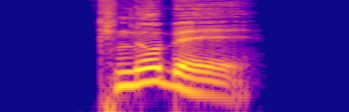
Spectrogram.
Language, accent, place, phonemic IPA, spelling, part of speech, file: German, Germany, Berlin, /ˈknʊbəl/, Knubbel, noun, De-Knubbel.ogg
- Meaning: 1. knob, knot (a swollen or thick spot on something) 2. knot (of people) 3. a subdivision in certain carnival clubs that are organised on a mock-military basis, equivalent to a platoon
